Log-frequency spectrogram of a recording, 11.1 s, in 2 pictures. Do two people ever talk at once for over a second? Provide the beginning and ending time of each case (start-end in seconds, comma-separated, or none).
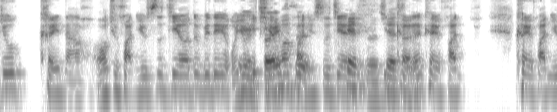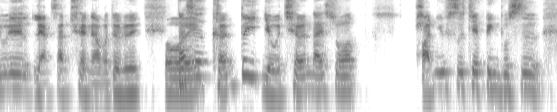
2.4-4.3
